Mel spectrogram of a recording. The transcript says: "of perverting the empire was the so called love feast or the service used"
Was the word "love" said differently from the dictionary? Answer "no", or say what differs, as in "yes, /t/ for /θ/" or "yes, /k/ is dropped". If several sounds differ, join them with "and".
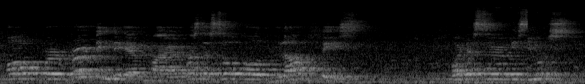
yes, /b/ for /v/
